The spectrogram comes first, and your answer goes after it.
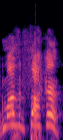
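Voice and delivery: high, loud mock curse; retold yell. Cop cursing at the driver, loud retold yell. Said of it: "She was like".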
